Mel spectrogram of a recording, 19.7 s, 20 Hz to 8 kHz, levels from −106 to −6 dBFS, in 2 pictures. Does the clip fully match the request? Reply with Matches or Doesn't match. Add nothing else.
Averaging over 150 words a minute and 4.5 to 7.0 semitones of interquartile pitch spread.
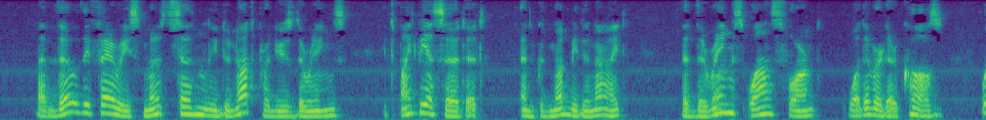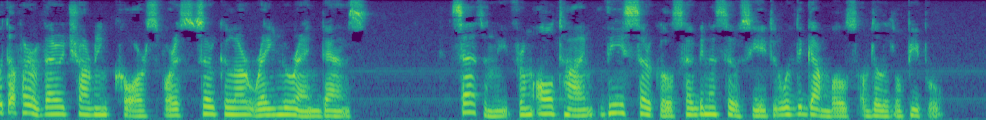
Matches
